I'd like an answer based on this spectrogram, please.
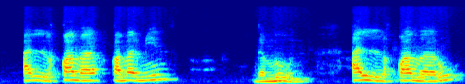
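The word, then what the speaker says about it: القمر: So for qamar, moon, you have to pronounce lam, al-qamar.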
